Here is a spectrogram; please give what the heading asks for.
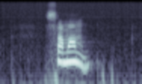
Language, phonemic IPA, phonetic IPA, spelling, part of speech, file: Tamil, /tʃɐmɐm/, [sɐmɐm], சமம், noun, Ta-சமம்.ogg
- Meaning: 1. likeness, similarity, equality 2. like or similar object 3. impartiality, fairness 4. even number 5. evenness, levelness 6. stanza in which all the lines have the same number of feet 7. war, battle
